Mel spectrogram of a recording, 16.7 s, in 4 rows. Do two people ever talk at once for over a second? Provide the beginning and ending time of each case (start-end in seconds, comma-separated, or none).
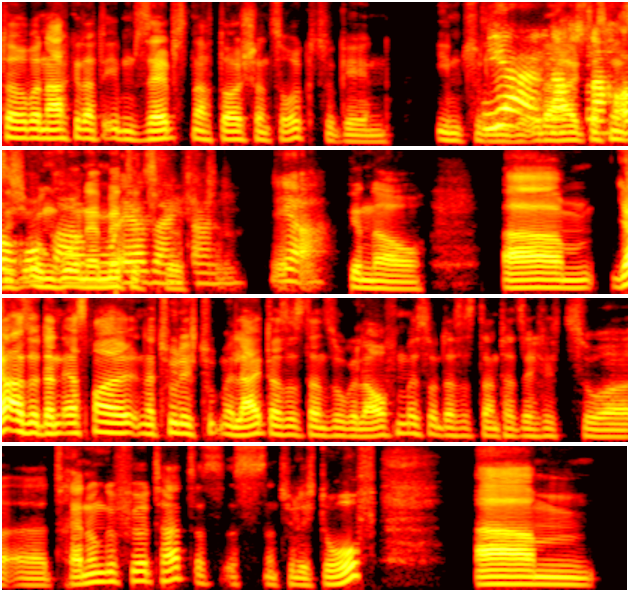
3.2-5.6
